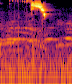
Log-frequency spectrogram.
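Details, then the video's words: Blue-black grassquit described as warmed up and grumpy: one brief, piercing, buzzy song note falling steeply, set over a faint steady tone. "esquenta seu tiziu🔥tiziu rabugento"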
